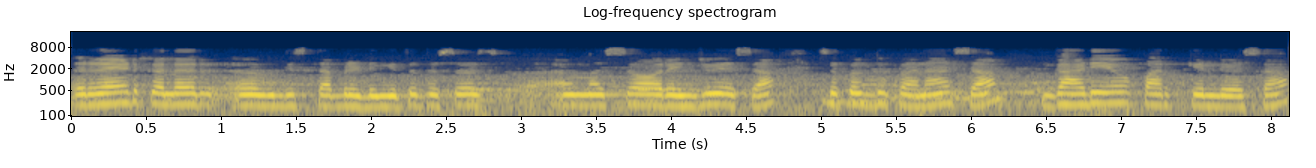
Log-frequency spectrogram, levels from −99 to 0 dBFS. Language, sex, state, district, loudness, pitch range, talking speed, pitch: Konkani, female, Goa, North and South Goa, -15 LUFS, 185-205 Hz, 110 wpm, 190 Hz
